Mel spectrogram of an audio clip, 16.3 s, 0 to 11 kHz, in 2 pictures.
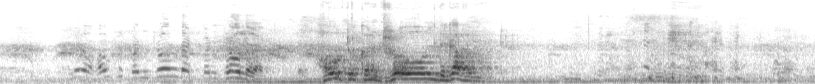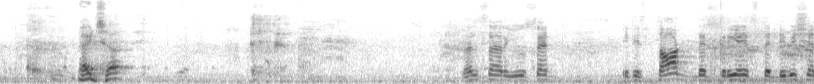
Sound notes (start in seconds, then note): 5.8 laughter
